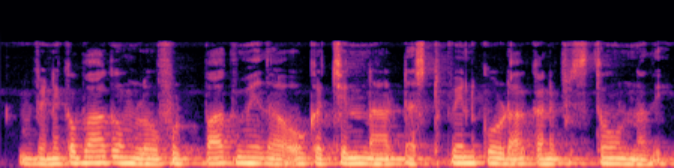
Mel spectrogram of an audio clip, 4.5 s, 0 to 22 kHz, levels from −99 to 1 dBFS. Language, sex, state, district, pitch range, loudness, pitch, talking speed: Telugu, male, Telangana, Mahabubabad, 115-130 Hz, -13 LUFS, 120 Hz, 145 wpm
